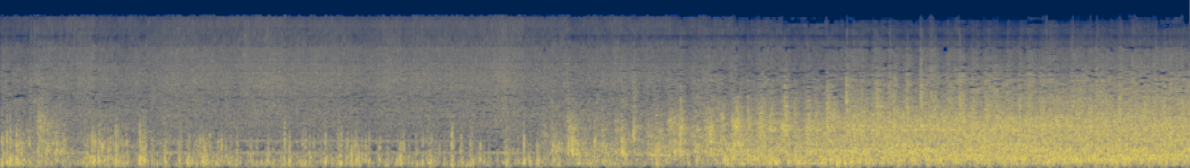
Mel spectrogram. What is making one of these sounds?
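A heavy steel anchor chain clanks and rattles as it runs out over a windlass.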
